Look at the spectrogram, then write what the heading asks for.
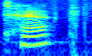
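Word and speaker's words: Т: It's pronounced te. It's just like the English T, but instead, like just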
